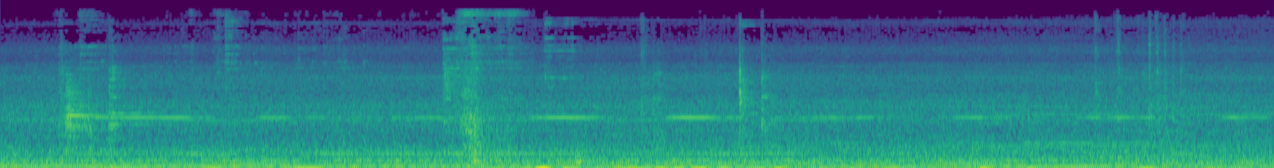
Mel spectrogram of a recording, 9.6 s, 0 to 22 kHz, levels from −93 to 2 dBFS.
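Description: No technical faults are audible.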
